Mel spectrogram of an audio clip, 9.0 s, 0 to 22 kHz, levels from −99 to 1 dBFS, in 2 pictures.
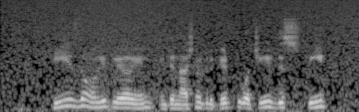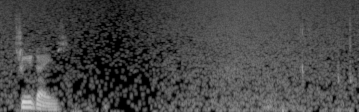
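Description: Speech, and the whole clip suffers from overdone noise removal. Someone pushed a noise reducer far too hard on a noisy take, so any frequency band sitting near its noise estimate gets pulled way down or shut off entirely. That strips out the softer parts of the voice along with the noise. You end up with a background that drops away and breaks up into little twinkling specks.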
